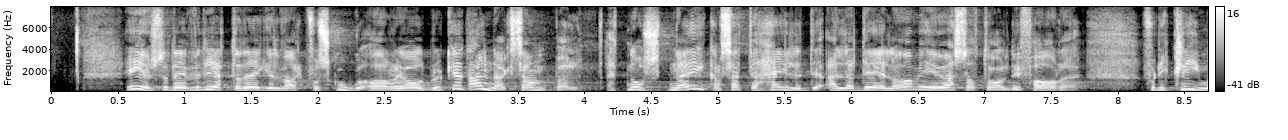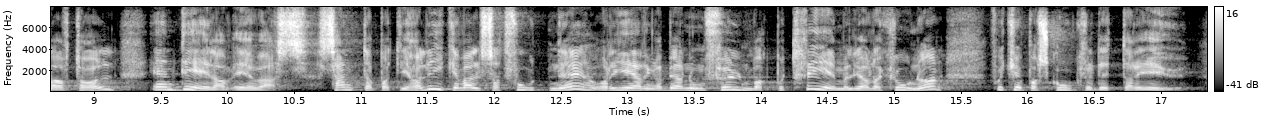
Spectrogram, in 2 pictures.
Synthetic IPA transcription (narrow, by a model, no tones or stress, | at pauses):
eːʉːsɾɛʋɪd̪eːʈ̪əɾeːɡəlʋæɾkfɔʂkuːɡɔɑɾɛɑːlbɾʉːkæɾɛɪt̪ɑnːəɛksɛmpəlɛt̪nɔʂknœɪkʰɑnsɛt̪ːəhæɪləɛləd̪eːləɾɑʋeʉɛsɑːʋt̪ʰɑːln̩ɪfɑːɾə̰fɔɖiːkʰliːmɑɑːʋt̪ʰɑːln̩ | æɾɛɪnd̪eːlɑʋeːʉɛ̰ssɛnt̪əɾpɑʈ̪ʰiːəhɑɭiːkəʋɛlsɑt̪ːfuːt̪n̩eɔɾɛjeːɾɪŋɑbæːɾnuːənfʉlmɑk̚t̪pɔt̪ʰɾeːmɪlɪjɑɖəkʰɾuːnəɾ | fɔɾɔçøːpɑskuːkʰɾɛd̪ɪt̪əɾɪeːʉ̰ː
